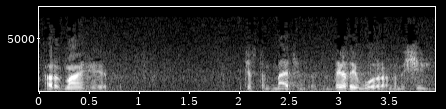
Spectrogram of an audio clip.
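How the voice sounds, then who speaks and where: A man's voice: deep voice, steady tone, brisk, bright, forceful tone. An actor playing an intense spaceship crewman explaining mysteries in a dramatic 1950s radio style. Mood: somber revelation. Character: urgent, explaining spaceship crewman who pieces together mysteries. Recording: dull, slightly noisy vintage radio recording.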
